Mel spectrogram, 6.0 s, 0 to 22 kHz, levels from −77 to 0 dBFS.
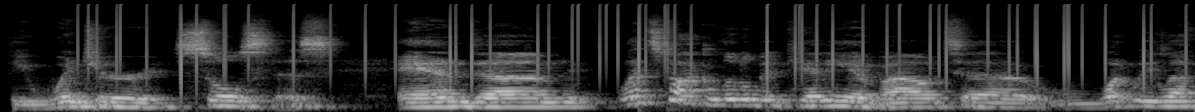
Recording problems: off-mic speech; far
room echo; slight; dies away in 0.3 s
crackle, like an old record; loud; 9 dB below the speech

